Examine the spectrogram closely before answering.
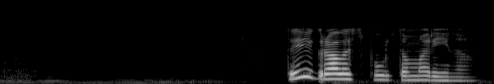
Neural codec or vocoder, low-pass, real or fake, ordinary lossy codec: none; 5.4 kHz; real; AAC, 48 kbps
